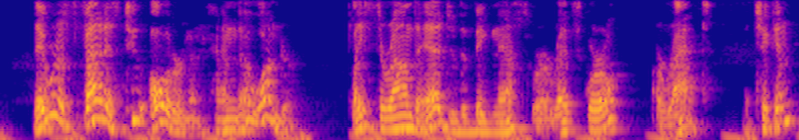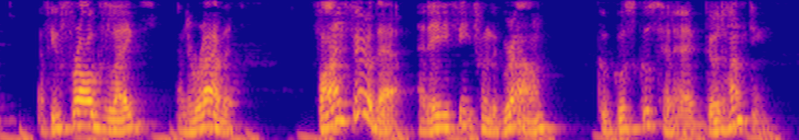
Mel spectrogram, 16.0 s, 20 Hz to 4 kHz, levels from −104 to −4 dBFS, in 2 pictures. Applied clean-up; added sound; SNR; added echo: classical method WPE with log-MMSE.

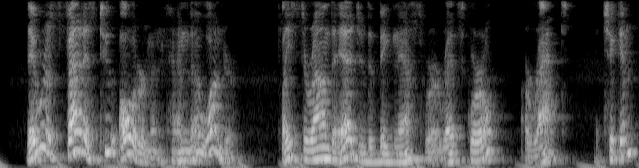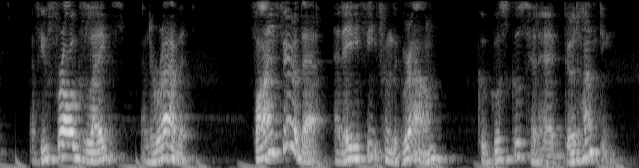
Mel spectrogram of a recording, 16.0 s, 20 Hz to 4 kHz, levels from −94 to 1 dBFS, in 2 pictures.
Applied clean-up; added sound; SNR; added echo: none; Breathing; 20 dB; reverberation time 0.4 s.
